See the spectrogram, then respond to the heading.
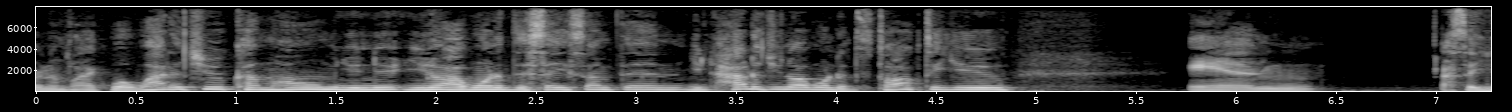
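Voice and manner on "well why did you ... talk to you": high-pitched, eager acted questions; excited surprise. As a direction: act out bubbling, flustered excitement. Acting out excited surprise to wife.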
